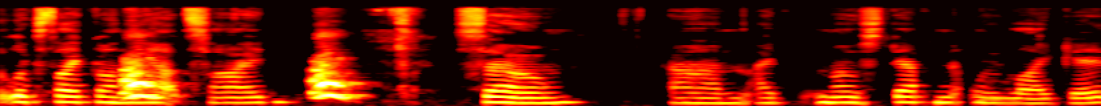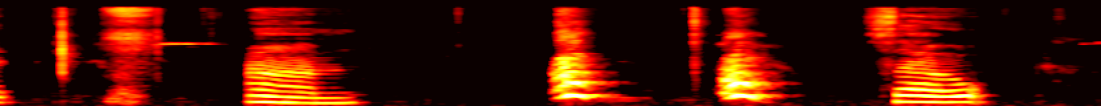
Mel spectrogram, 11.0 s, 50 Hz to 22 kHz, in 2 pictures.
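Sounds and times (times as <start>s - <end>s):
dog barking: 0.6s - 0.9s, 1.5s - 1.9s, 8.3s - 9.5s.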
